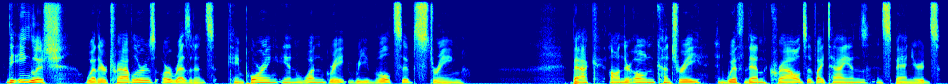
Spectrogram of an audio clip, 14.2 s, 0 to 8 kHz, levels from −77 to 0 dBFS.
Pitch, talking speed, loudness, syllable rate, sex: 135 Hz, 110 wpm, -20 LUFS, 3.6 syllables/s, male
